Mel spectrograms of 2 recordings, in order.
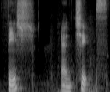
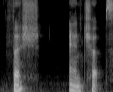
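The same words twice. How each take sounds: First: It is said with an Australian accent. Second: It is said with a New Zealand accent. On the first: "Whereas in Australia, they say fish and chips" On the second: "So in New Zealand, we say fish and chips"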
